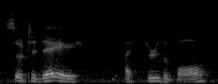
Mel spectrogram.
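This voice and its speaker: A man hosting a gaming channel with casual, self-deprecating banter and animated storytelling. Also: mid-range voice, measured pace, slight background noise. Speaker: host of a gaming channel reading a visual novel aloud. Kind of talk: casual banter and reading game dialogue aloud.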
